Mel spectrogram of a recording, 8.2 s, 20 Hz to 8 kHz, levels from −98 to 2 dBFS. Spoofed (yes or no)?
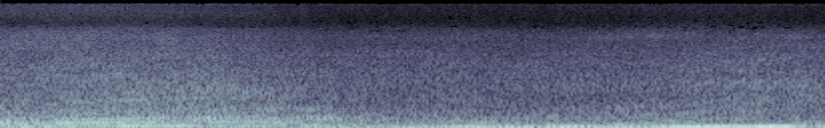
no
